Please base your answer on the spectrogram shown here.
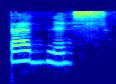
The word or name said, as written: badness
